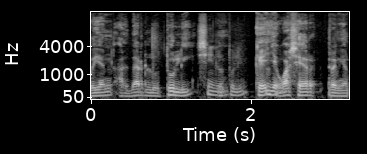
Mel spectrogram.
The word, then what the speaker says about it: Luthuli: El líder de este partido, del CNA, era creo que lo pronunció bien, Albert Luthuli, sí, Luthuli, que llegó a ser Premio Nobel de la Paz.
